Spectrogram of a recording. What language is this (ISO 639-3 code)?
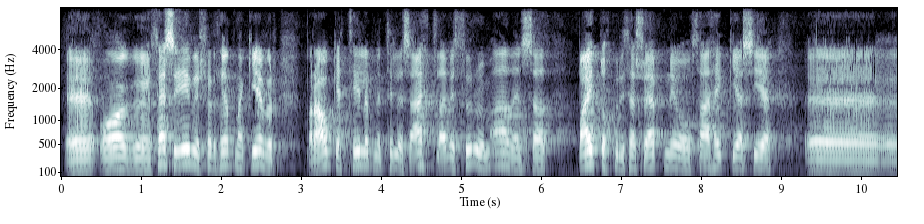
isl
